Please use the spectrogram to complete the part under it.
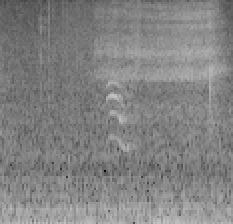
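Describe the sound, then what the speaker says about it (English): A stray cat meows under a porch, a single short wavering call rising and falling in the middle of the clip. It is faint and set against a steady outdoor background hiss, with no talking. "I hear some meowing underneath my porch"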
